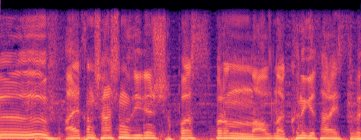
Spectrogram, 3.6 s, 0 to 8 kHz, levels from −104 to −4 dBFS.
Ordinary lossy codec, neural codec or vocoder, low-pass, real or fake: none; none; 7.2 kHz; real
